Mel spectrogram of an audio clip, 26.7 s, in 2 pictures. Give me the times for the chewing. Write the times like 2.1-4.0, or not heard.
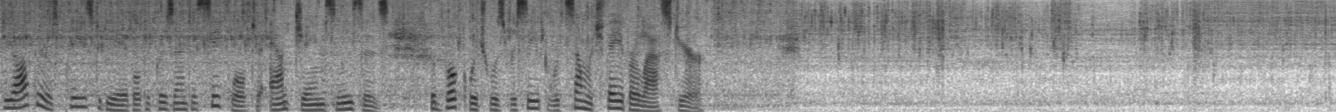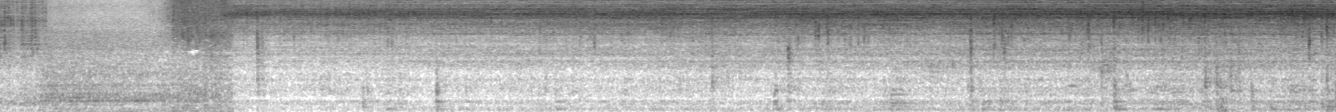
not heard.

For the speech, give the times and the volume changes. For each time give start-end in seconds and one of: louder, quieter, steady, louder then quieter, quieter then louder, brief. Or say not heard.
0.0-7.0 steady.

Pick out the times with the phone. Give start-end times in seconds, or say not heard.
not heard.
